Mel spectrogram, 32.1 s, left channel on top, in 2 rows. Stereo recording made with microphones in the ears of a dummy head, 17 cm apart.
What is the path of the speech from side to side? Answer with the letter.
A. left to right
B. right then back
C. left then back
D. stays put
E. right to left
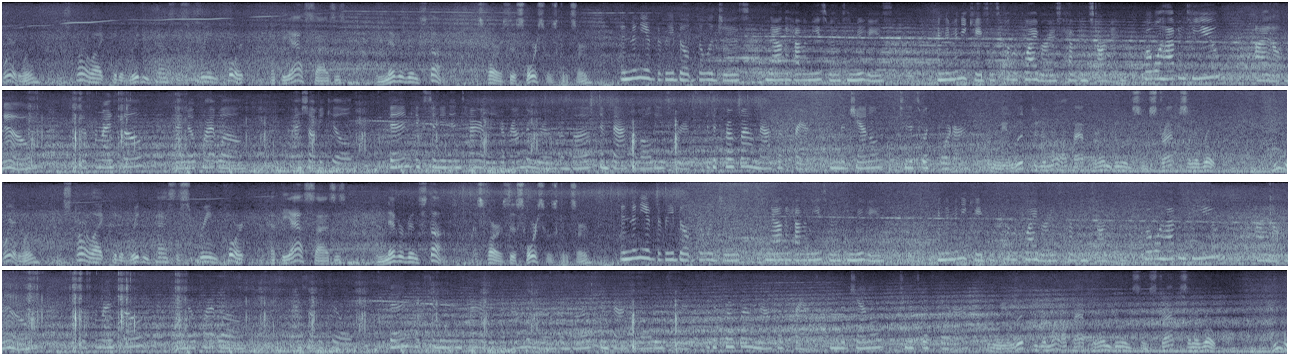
E.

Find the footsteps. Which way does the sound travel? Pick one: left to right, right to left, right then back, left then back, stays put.
right to left.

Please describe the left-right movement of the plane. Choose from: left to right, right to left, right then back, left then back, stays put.
left to right.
